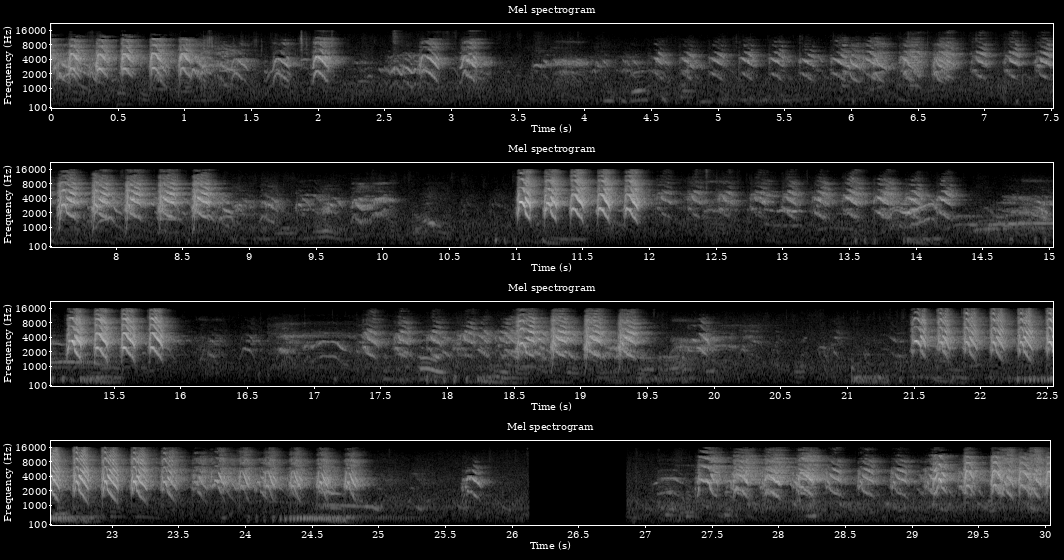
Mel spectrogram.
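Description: Rose-ringed parakeet calling: loud shrieks, whistles and harsh notes given in rapid runs of many notes a second. The runs come in bouts a few seconds long, broken by short pauses.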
